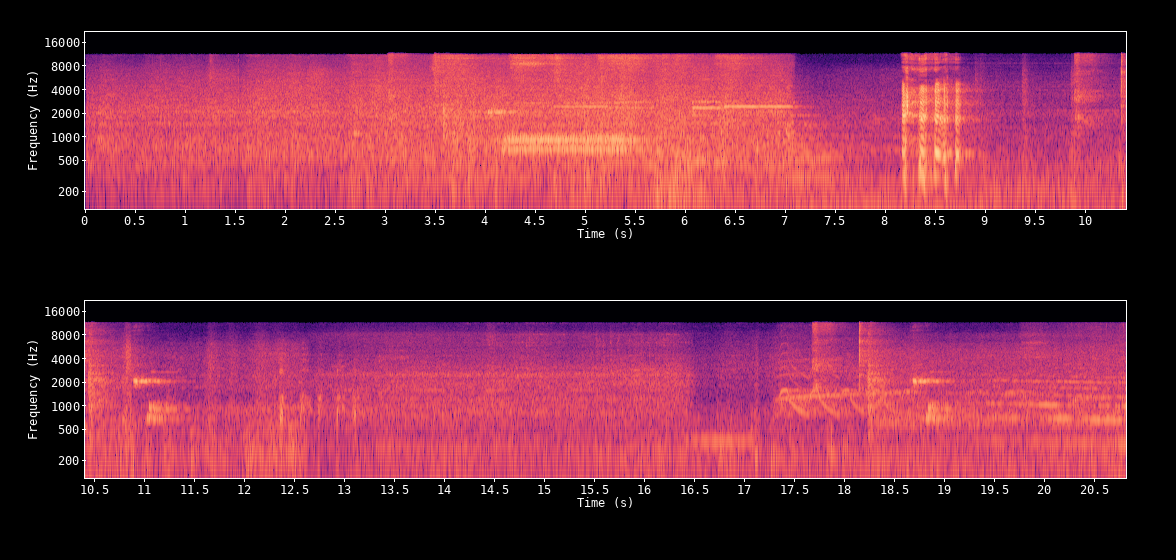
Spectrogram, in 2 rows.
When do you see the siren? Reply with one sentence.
The siren can be heard from 4.8 to 7.2 s and from 17.2 to 20.7 s.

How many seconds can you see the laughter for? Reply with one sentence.
The laughter can be heard for 2 seconds in total.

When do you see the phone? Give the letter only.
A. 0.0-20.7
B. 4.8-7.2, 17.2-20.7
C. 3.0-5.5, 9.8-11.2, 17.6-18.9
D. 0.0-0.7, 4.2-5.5
C.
